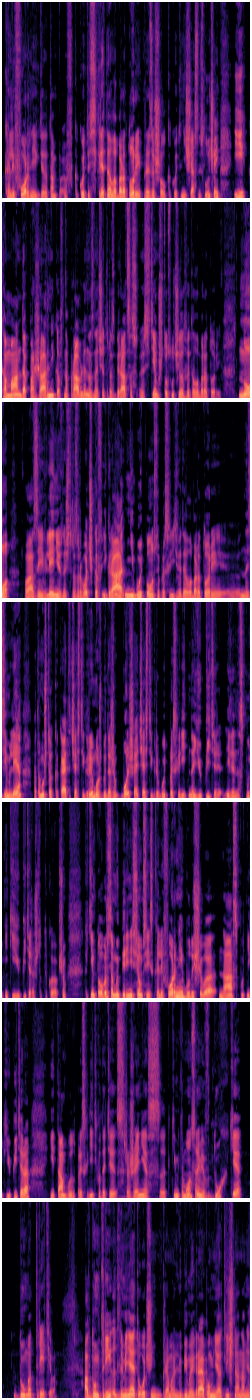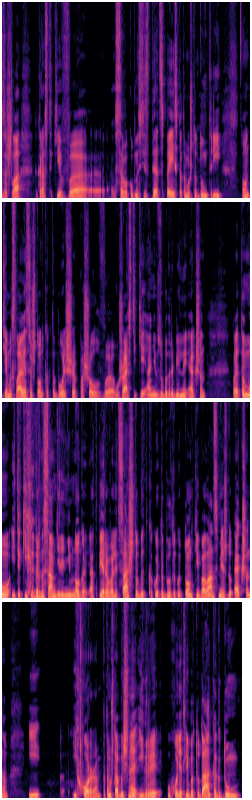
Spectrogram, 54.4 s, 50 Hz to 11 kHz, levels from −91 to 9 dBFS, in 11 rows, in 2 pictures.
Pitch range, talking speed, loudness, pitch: 115-150 Hz, 180 wpm, -19 LUFS, 130 Hz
